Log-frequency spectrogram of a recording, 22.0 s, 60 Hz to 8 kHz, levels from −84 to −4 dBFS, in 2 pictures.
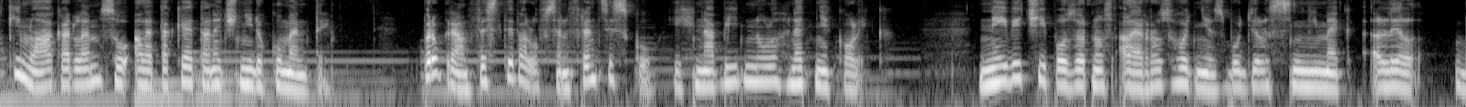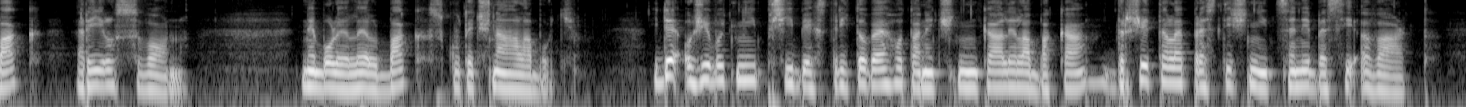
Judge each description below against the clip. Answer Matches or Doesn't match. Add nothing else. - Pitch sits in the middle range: Matches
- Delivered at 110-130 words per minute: Matches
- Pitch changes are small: Doesn't match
